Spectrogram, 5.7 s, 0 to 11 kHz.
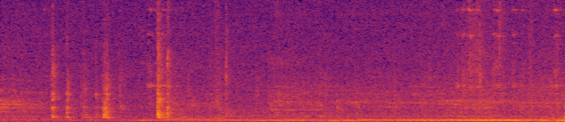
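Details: Commodore 2040 disk drive fitted with the 4040's chips: a few sharp clicks at power-up, then a steady low hum as the disks spin up evenly; drive sounds healthy.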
